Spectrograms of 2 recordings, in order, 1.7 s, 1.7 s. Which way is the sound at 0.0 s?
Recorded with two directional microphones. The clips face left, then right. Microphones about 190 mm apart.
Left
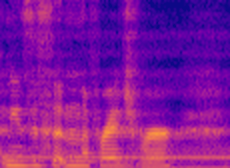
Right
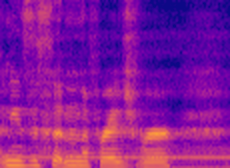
45° right (ahead or behind).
